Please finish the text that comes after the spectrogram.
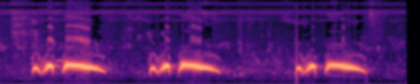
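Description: Pigeon cooing in three separate bursts, each a short warbling double note followed by a longer rolling coo, loud and close against a quiet background.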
